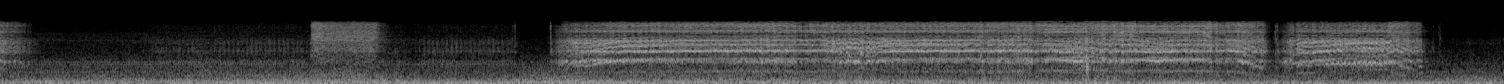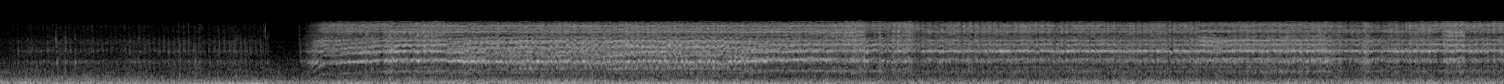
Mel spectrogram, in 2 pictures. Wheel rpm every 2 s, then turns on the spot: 10, 20, 40, 150, 160, 160, 100, 20, 20, 130, 160, 160, 160, 160, 160.
2-4 14-18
